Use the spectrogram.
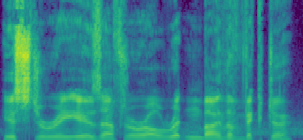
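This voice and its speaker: A man's voice: mid-range voice, fairly even intonation, moderate pace, clean tone, natural voice. A man playing an ancient, arrogant angel lord, a gloating villain who speaks with grandiose contempt in a fantasy audio drama. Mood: contemptuous, boastful.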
